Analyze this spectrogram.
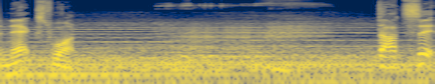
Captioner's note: Gareth moans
